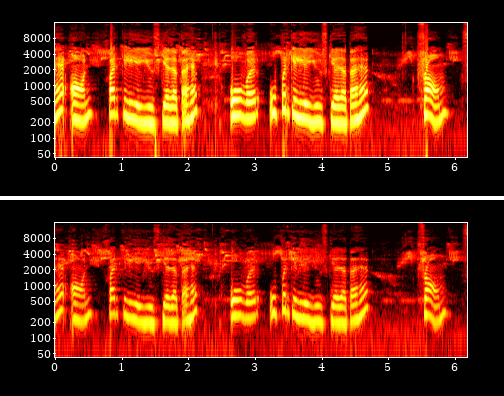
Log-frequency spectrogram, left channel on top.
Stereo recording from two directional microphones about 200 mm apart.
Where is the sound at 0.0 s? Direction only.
35° left (ahead or behind).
